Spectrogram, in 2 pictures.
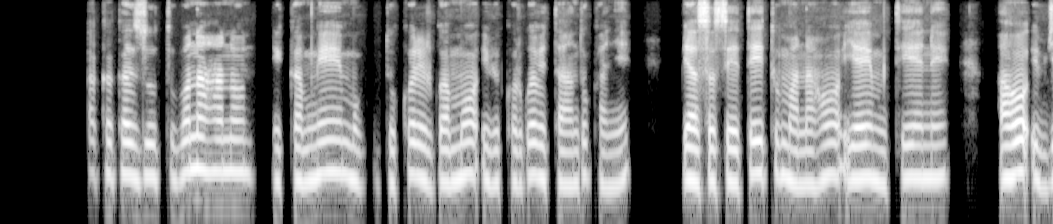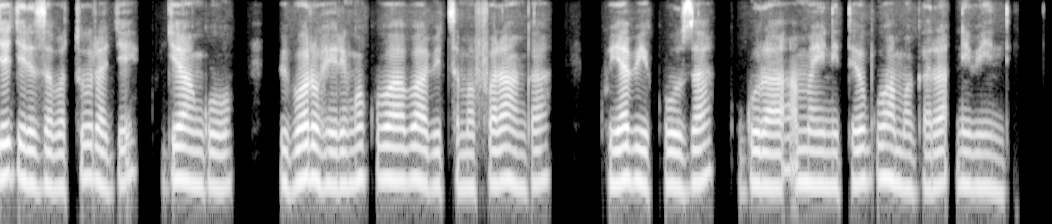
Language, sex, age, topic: Kinyarwanda, female, 50+, finance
